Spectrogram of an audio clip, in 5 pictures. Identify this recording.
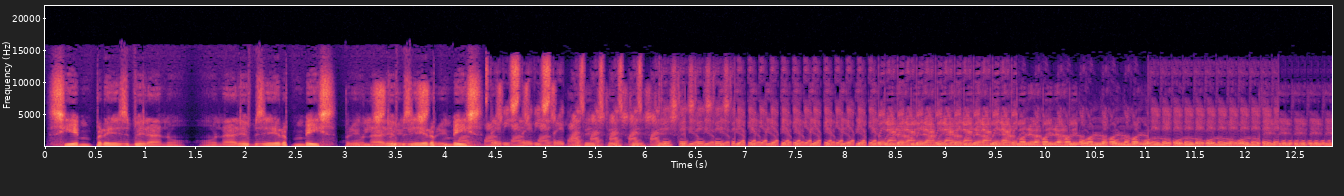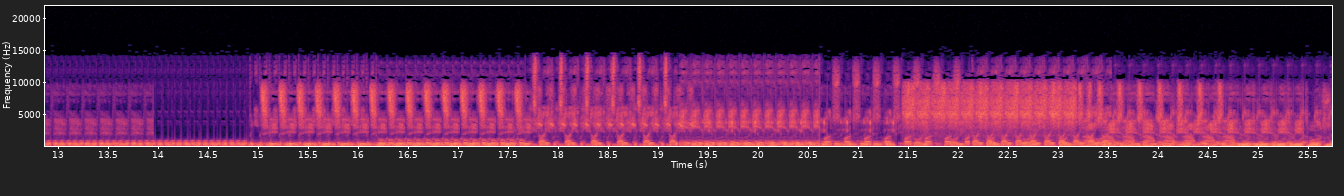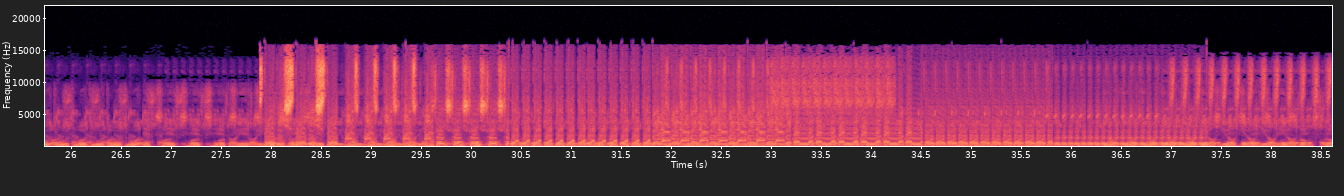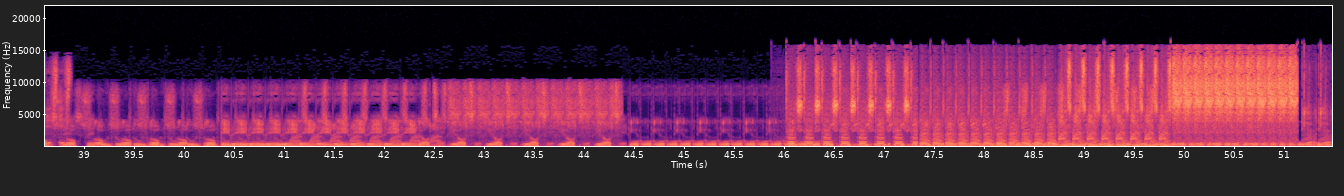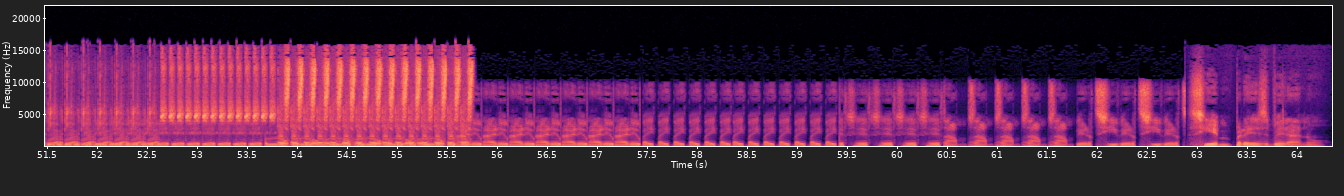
05-rapping.choral
experimental, male, mix, random, rapping, rhythm, spanish, syllable, voice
